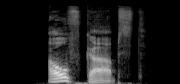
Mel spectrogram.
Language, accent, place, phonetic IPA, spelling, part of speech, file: German, Germany, Berlin, [ˈaʊ̯fˌɡaːpst], aufgabst, verb, De-aufgabst.ogg
- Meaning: second-person singular dependent preterite of aufgeben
